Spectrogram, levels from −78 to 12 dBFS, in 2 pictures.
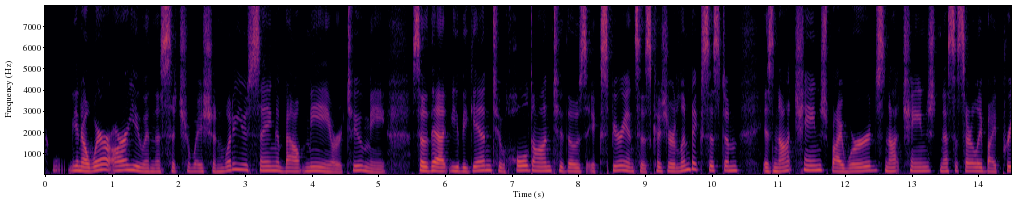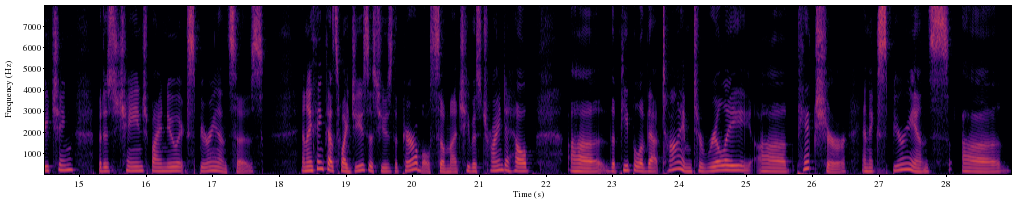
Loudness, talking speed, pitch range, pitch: -31 LUFS, 155 wpm, 175-215 Hz, 195 Hz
